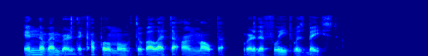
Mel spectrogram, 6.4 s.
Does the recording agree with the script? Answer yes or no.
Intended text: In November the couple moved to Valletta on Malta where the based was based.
no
